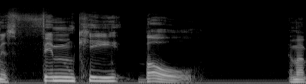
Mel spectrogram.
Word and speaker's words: Femke Bol: And her name is Femke Bol. Am I pronouncing it correctly? That's correct. Femke Bol.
